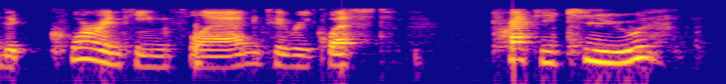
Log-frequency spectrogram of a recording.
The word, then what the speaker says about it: Pratique: We hoisted the quarantine flag to request Pratique, or Pratique if you want to pronounce it correctly.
